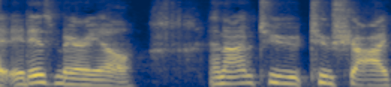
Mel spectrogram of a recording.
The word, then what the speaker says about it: Mariel: It is Marielle and I'm too too shy to do it.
